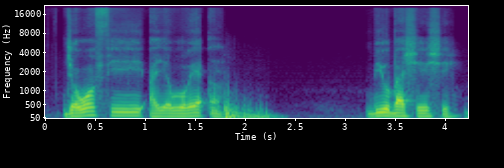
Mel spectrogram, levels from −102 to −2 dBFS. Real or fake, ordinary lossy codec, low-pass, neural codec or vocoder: fake; none; none; autoencoder, 48 kHz, 128 numbers a frame, DAC-VAE, trained on Japanese speech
